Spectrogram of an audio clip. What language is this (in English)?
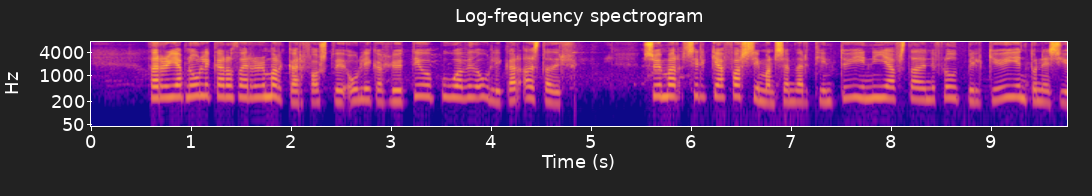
Icelandic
